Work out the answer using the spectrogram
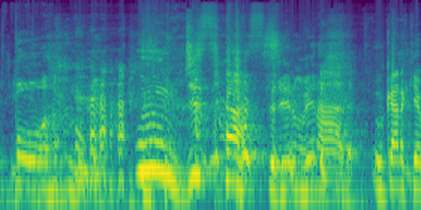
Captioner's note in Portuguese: Risadas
